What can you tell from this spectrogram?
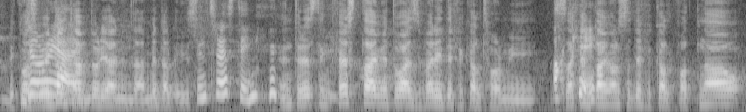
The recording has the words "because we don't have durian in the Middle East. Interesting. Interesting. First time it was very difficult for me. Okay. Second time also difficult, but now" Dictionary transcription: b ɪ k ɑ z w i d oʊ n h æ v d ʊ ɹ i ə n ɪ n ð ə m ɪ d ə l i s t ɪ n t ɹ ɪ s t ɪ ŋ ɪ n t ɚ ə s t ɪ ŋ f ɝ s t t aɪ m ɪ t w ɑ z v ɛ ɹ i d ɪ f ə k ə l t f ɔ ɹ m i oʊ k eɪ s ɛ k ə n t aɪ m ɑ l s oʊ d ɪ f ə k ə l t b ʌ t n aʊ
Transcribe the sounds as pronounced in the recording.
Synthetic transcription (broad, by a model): b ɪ k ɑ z w i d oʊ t h æ v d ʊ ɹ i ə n ɪ n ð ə m ɪ d ə l i s t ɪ n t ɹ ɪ s t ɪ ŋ ɪ n t ɚ ə s t ɪ ŋ f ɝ s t t aɪ m ɪ t w ɑ z v ɛ ɹ i d ɪ f ə k ə l t f ɔ ɹ m i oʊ s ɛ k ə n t aɪ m ɑ l s oʊ d ɪ f ə k ə l t b ʌ t n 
